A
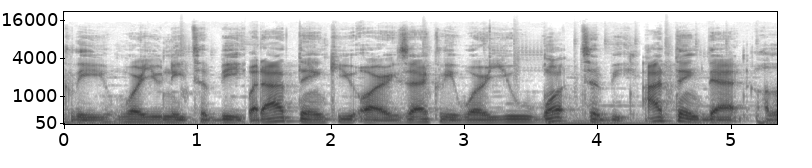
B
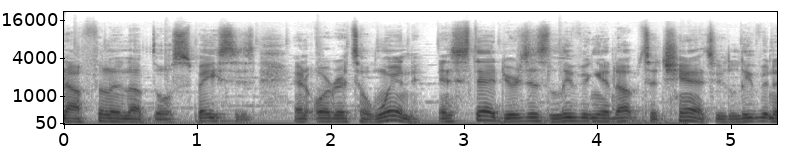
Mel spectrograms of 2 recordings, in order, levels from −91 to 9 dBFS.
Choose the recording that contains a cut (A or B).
A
